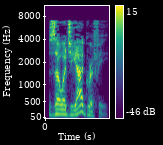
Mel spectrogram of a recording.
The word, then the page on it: zoogeography: British English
